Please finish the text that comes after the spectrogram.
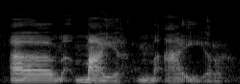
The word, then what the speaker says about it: Mair: Mair, Mair.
